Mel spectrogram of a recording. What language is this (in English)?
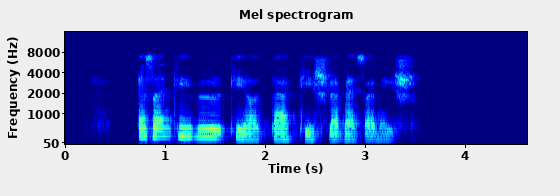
Hungarian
